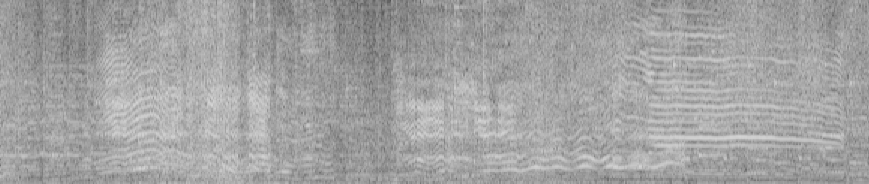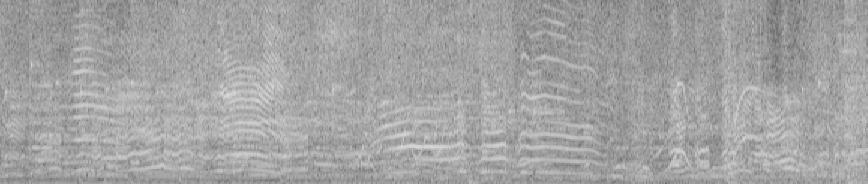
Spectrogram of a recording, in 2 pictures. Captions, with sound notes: [screaming] Wee! [screaming] Yahoo hoo! Whoa!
